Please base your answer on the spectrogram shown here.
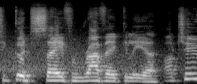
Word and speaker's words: Ravaglia: Good save from Ravaglia.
